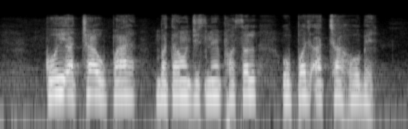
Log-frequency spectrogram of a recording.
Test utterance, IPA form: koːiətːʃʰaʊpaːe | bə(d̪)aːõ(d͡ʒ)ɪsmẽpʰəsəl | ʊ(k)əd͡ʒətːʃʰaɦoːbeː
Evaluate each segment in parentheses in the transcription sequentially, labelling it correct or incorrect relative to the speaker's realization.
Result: incorrect, correct, incorrect

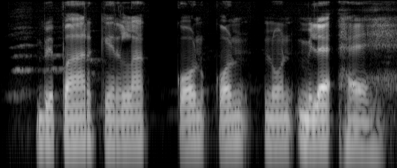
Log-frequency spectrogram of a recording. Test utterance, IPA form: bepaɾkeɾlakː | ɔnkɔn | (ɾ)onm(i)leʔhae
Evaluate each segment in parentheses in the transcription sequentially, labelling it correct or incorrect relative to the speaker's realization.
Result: incorrect, correct

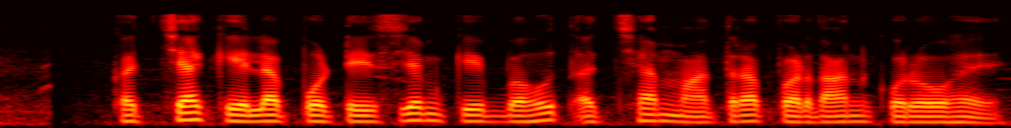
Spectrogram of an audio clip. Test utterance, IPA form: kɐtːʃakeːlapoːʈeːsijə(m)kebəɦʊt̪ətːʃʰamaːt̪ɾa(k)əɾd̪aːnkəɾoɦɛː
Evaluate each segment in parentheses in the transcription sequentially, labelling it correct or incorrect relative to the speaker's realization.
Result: correct, incorrect

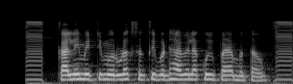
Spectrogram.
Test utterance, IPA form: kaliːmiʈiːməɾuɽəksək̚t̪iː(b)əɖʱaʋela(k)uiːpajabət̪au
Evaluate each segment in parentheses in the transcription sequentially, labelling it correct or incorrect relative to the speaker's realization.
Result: correct, correct

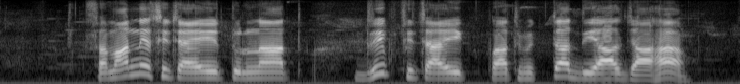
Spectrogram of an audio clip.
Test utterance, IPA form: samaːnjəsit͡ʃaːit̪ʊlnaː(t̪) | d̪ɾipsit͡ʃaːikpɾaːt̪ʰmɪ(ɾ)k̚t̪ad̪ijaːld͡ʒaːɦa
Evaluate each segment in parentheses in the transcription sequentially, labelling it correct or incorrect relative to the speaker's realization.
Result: correct, incorrect

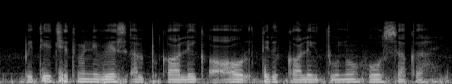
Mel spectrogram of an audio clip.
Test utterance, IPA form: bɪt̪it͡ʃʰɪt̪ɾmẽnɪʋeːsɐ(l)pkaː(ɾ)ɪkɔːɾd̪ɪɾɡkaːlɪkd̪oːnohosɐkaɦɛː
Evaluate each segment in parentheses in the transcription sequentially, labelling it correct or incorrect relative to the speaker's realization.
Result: correct, incorrect

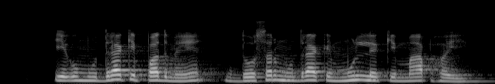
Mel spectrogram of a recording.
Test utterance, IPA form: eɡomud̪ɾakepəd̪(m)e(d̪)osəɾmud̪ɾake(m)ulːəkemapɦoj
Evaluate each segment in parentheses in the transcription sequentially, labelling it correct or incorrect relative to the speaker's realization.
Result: correct, correct, correct

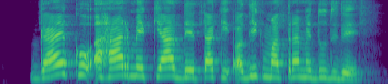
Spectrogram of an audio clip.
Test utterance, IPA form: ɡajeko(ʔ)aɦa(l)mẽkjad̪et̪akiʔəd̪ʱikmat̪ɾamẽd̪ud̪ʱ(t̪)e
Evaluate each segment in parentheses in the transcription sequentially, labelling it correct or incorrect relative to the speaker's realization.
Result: correct, incorrect, incorrect

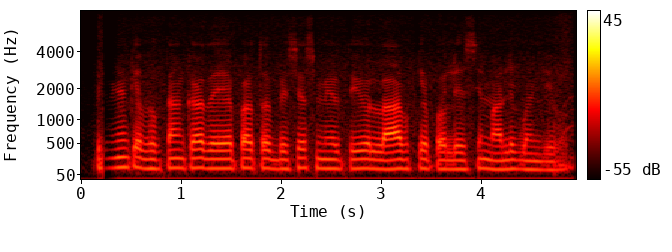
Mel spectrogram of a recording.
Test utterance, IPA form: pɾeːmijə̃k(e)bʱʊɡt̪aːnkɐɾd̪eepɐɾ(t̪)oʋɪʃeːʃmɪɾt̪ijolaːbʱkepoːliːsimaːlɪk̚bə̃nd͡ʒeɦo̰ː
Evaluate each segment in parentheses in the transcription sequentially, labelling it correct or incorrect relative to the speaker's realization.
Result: correct, correct

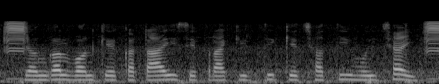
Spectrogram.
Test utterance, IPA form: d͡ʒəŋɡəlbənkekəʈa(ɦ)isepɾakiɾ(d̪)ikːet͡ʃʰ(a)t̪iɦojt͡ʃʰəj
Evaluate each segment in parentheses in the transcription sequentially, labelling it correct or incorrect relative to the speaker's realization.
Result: incorrect, incorrect, incorrect

